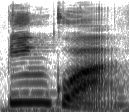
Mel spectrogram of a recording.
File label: "Bin'guan", Chinese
